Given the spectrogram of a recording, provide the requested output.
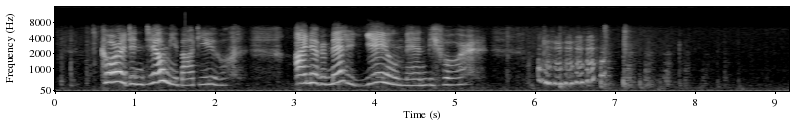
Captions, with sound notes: Cora didn't tell me about you! I never met a YALE man before. (Mary giggles)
